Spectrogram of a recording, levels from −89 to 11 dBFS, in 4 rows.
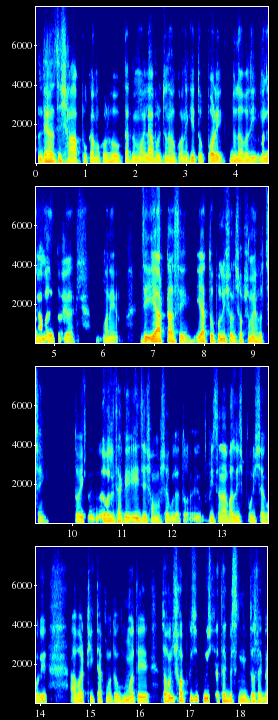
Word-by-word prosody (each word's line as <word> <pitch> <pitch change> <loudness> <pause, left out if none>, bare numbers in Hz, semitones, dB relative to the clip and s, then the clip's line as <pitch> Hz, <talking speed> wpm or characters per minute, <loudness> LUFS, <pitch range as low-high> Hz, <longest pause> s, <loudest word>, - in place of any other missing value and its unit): দেখা 115 0 +6
যাচ্ছে 115 +3 +1
সাপ, 100 -2 +3
পোকামাকড় 100 0 -3
হোক, 100 -1 +1
তারপরে 100 +1 -3
ময়লা 100 0 0
আবর্জনা 105 +2 -2
হোক, 100 - -6
অনেকেই 100 +1 0
তো 110 - 0
পড়ে 120 -5 +5 0.3
ধুলাবালি। 105 -1 +1 0.2
মানে 115 0 +2
আমাদের 115 +1 +1
তো - - -7 0.9
মানে 105 0 -3 0.6
যে 115 - +6
এয়ার 125 0 +10
টা - - +5
আছে 105 0 -2 0.3
এয়ার 120 +1 +6
তো 135 - +4
পলিউশন 120 -1 +2
সবসময় 110 0 0
হচ্ছেই। 100 - -8 0.6
তো - - -3
এখানে 115 +1 -4
ধুলাবালি 115 -1 +2
থাকে। 105 +1 0 0.2
এই 140 - +6
যে 120 - +1
সমস্যাগুলা। 95 -4 -4
তো - - -9 0.5
বিছানা 125 +1 -2
বালিশ 115 0 -1
পরিষ্কার 110 0 -4
করে 105 0 0 0.6
আবার 105 +1 +2
ঠিকঠাক 105 -3 -5
মতো 105 +1 -6
ঘুমাতে 110 0 0 0.5
যখন 125 +3 +4
সবকিছু 145 +4 +2
পরিষ্কার 130 -1 +1
থাকবে, 125 0 +3
স্নিগ্ধ 115 -2 -2 0.2
থাকবে 105 +2 -1
110 Hz, 155 wpm, -21 LUFS, 100-120 Hz, 0.9 s, এয়ার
